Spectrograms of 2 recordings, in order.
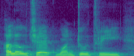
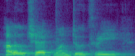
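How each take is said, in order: First: The voice is recorded about three feet away. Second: The voice is recorded about six feet away. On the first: "around like three feet distance away from the microphone" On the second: "around like six feet distance from the microphone. It's quite far"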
